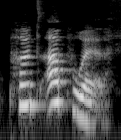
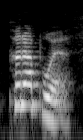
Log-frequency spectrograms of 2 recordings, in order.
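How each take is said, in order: First: The phrase is said carefully, each word distinct. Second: The phrase is said in a relaxed American way.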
